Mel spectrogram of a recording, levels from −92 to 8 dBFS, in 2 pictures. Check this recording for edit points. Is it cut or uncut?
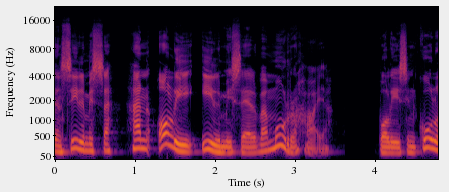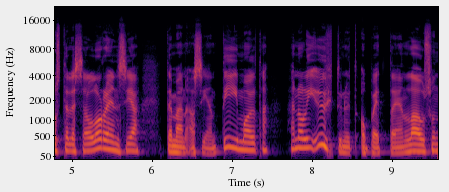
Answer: cut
